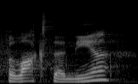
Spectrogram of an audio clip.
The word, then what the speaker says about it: philoxenia: The word Paul uses is a word that we would pronounce philoxenia, which I know is a mouthful.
